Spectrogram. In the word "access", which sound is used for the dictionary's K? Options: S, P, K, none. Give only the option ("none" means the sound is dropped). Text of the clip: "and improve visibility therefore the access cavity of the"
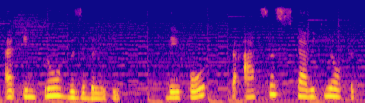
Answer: K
